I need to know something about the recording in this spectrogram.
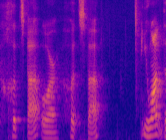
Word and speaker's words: chutzpah: So back to chutzpah, we have the letters TZ say voiceless t and s. So there's no z sound even though we have the letter C.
